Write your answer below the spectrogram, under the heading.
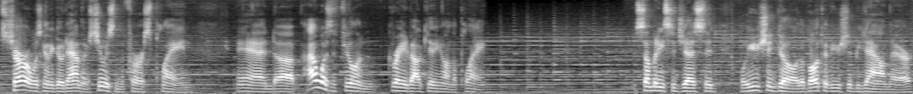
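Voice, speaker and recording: There is music in the background as a man speaks at a fairly low pitch. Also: ordinary pitch variation, moderate pace. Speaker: radio sports broadcaster. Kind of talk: interview answer, recounting a personal story.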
